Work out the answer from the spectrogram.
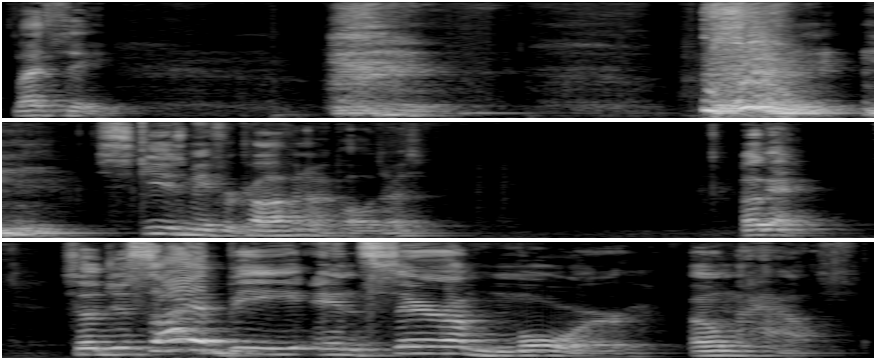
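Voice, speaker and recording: Male podcast host, unhurried and animated, reads story notes aloud with a laugh, roomy echo. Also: mid-range voice. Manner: laughs often, slips on words and restarts. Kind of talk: casual chat, reading a true crime story. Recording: echoey room.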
